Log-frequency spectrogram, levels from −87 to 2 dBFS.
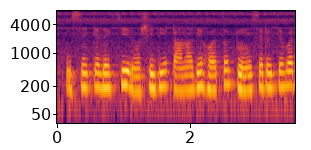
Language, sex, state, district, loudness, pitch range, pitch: Bengali, female, Assam, Hailakandi, -14 LUFS, 170-200 Hz, 190 Hz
